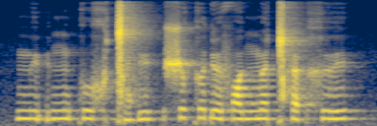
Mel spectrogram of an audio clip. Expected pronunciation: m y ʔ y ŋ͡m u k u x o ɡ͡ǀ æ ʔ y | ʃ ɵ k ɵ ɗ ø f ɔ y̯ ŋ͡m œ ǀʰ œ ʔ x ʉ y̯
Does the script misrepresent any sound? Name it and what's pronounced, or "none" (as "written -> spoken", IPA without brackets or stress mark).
none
